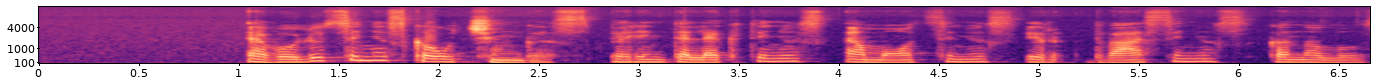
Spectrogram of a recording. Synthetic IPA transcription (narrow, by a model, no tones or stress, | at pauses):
ɛʋɔlʲʊt̪sʲɪnʲɪskɐʊt͡ʃʲɪŋɡɐspʲɛɾɪnʲt̪ʲɛlʲɛkʲt̪ʲɪnʲʊsɛmɔːt̪sʲɪnʲʊsɪɾd̪ʋɑːsʲɪnʲʊskɐnɐlˠʊs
